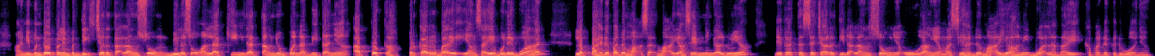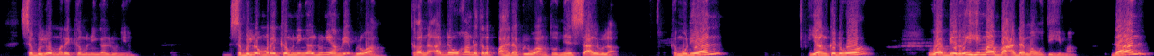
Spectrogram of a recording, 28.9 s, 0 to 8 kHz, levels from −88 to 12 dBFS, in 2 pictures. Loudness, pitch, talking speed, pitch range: -16 LUFS, 170 Hz, 155 wpm, 145-200 Hz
